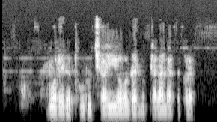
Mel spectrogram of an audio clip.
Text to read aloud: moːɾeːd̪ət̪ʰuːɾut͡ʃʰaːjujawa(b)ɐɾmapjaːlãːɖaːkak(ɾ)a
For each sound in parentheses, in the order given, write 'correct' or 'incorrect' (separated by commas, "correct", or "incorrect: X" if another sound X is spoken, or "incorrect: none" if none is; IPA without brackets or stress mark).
incorrect: ɡ, incorrect: ɽ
